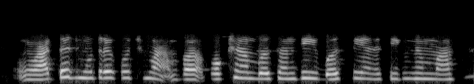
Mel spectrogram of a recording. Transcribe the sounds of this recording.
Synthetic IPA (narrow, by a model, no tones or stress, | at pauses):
ʋat̪əd͡ʒmut̪ɾəkut͡ʃʰmãpɔkʃãbəsənd̪ʱibəst̪iənesiɡnəmã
